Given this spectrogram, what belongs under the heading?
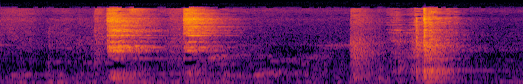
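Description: A metal spoon scoops clumps of cooked rice for chicken and rice soup, giving four soft clinking scrapes against a pot in a quiet kitchen, two close together, a pause, then two more.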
